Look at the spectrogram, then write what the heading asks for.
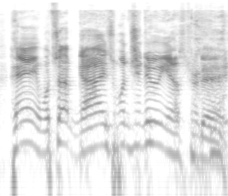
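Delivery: nasal, nasally sounding voice. A host mimics how their own voice sounds on promos, nasal voice. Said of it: "It's all nasally and garbage".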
